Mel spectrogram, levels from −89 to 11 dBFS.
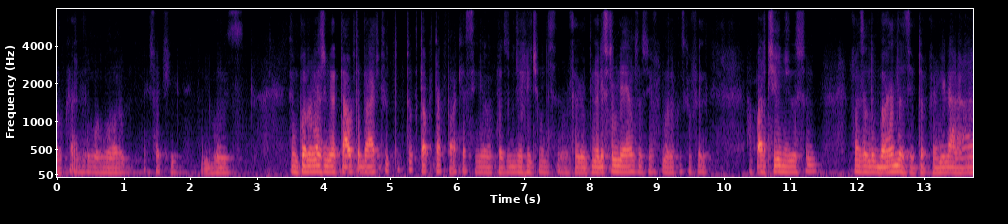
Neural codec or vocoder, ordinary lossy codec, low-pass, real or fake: codec, 16 kHz, 2 kbps, FreqCodec, smaller model; none; none; fake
